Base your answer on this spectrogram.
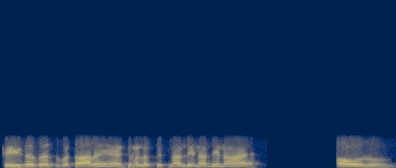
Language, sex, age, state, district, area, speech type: Hindi, male, 45-60, Uttar Pradesh, Azamgarh, rural, conversation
